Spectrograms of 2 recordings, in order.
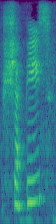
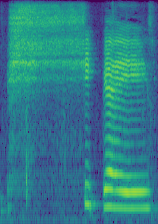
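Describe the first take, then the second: First: "Sheppies" with a short e, SHEP-eez; "Sheppies" offered as another pronunciation, short first vowel; alternative pronunciation. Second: "sheep bays" drawn out slowly as SHEEP-bays; hesitant, stretched "sheep bays"; mispronounced brand name. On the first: Shown as a demonstration. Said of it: "some people say sheppy, sheppies". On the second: Real, not acted. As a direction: say "sheep bays" with a long ee, then bays. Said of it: "I say that wrong every single time".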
